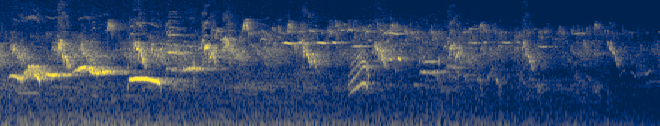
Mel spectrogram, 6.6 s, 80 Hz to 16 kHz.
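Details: Blackbird in full dawn chorus on 8 December 2019 at first light, recorded in stereo. Loud fluty whistled phrases open the recording, then fade under a busy chatter of other birds' high tweets and trills.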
